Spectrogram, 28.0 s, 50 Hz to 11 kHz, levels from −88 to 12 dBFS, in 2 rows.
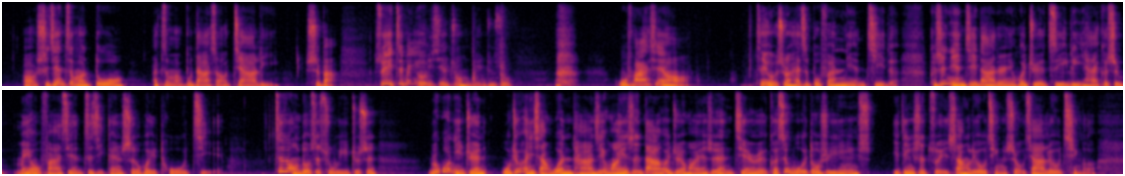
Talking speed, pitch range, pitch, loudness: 270 characters per minute, 195-245 Hz, 220 Hz, -23 LUFS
